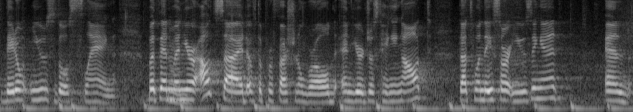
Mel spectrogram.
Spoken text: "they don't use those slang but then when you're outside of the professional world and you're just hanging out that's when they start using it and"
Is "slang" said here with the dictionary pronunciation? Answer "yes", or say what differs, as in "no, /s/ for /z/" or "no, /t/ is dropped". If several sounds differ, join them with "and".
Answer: yes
